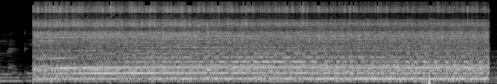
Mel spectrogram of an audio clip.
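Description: A mixer grinder grinding fenugreek and mustard seeds into powder whirs on abruptly, running at a steady high-pitched roar for several seconds before cutting off.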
